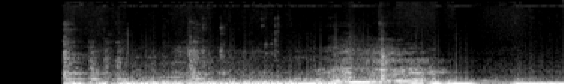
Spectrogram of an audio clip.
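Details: Car in neutral (N) with key start; starter catches at once, engine fires and settles into a steady idle rumble; clean, healthy start, since it only starts in P or N.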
